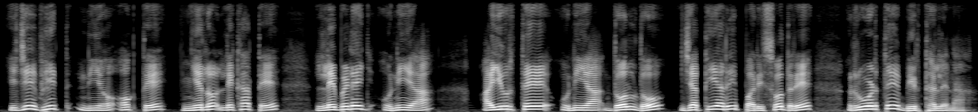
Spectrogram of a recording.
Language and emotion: Santali, neutral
